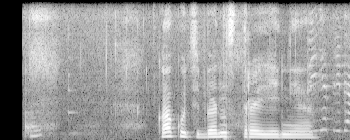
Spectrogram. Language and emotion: Russian, neutral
